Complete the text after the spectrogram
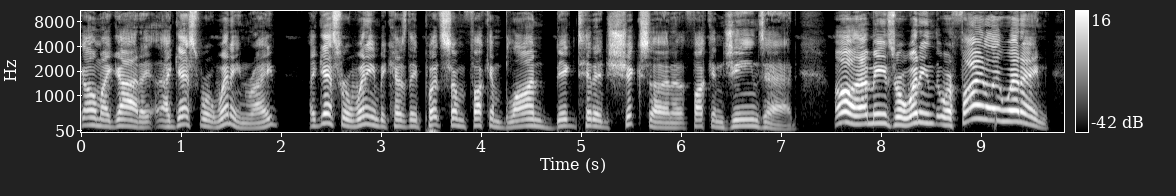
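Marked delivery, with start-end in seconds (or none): none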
